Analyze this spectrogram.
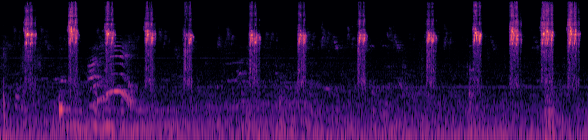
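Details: Nestling sparrow begging while fed by its mother in the nest; thin, high, hissing chirps repeated roughly every second, with a brief rising squeaky call near the start and low background hum.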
